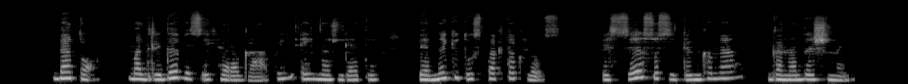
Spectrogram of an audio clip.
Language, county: Lithuanian, Vilnius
